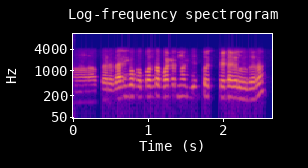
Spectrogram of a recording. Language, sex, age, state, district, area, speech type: Telugu, male, 30-45, Telangana, Karimnagar, rural, conversation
